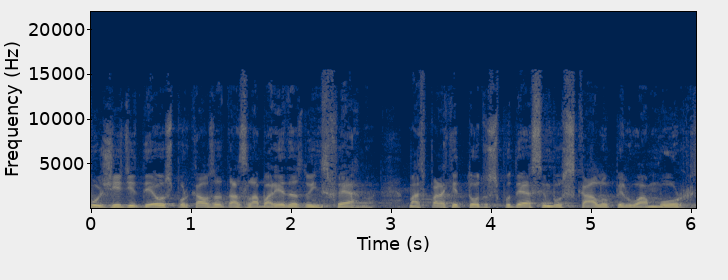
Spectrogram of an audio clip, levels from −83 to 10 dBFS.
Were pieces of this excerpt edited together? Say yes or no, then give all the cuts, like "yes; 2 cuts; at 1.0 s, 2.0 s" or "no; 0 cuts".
no; 0 cuts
